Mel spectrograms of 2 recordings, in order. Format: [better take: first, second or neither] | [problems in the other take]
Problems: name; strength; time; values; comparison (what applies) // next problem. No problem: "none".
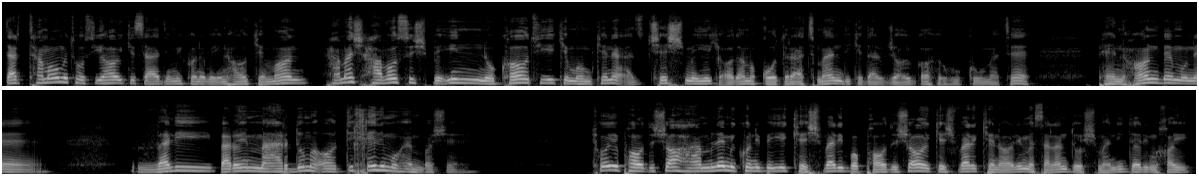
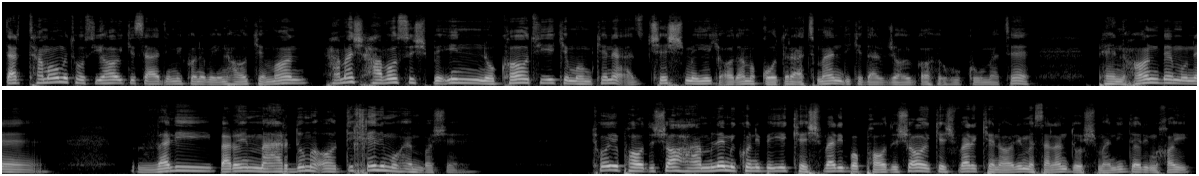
neither | none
